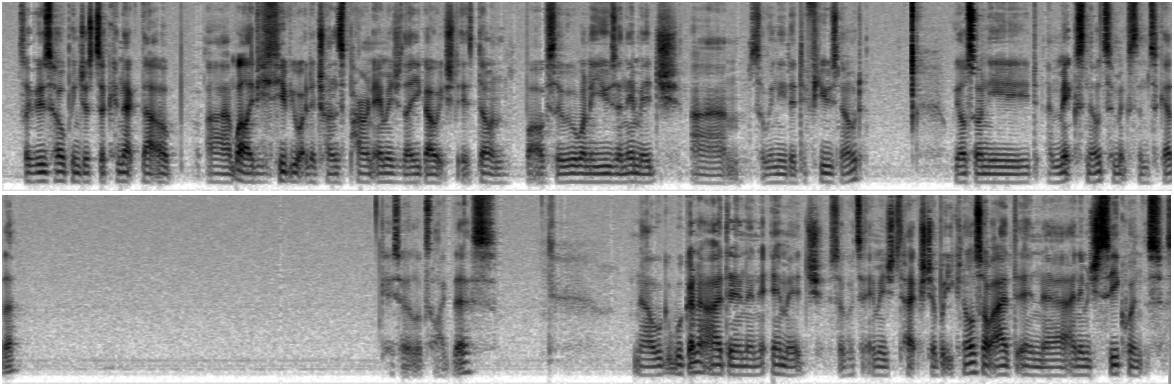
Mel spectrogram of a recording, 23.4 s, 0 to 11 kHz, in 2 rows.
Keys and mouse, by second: 0.6-1.7 drag, 3.5 shift+a, 8.5 shift+a, 11.1-12.8 drag, 13.2 click, 17.2 middle click, 17.9 shift+a, 22.4 click.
